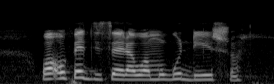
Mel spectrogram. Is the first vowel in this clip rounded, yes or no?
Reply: no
